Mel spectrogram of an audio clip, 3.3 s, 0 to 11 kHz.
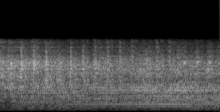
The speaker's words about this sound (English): On December 22nd, 1941, 2 weeks after Pearl Harbor, giant air transports roared over the mountains, wheeled down through the fog of Chongqing, and landed.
